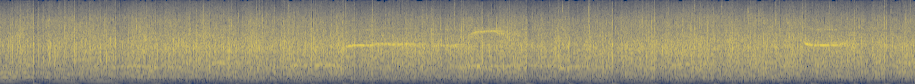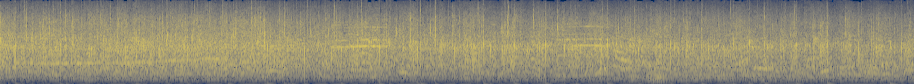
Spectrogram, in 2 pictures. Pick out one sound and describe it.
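Children cheer and shout with excitement.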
